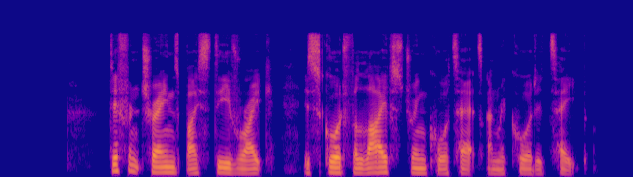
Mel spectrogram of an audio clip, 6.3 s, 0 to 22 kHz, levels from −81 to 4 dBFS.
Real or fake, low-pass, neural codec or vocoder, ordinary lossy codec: fake; 9.9 kHz; vocoder, 22.05 kHz, 80 mel bands, Vocos; none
